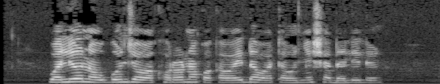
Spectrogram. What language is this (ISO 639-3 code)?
swa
